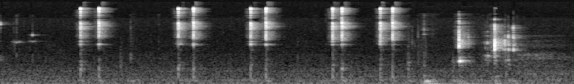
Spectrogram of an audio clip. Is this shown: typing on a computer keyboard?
yes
